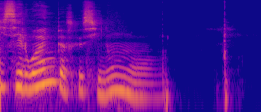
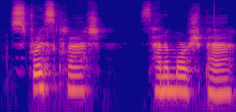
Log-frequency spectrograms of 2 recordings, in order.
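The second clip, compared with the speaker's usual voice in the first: ordinary talk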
